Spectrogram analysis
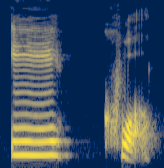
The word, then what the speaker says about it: equal: So to pronounce these words, we are going to stress syllable one in both of these root words. So we have fer-dul and equal. So fertile and equal.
